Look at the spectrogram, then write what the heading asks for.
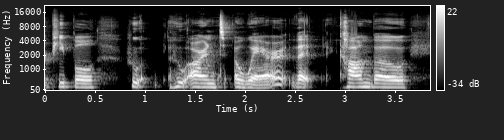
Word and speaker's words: Kambo: who aren't aware that Kambo, spelled with a K-A-M-B-O, not combo as in combination, but it's frog medicine.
